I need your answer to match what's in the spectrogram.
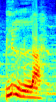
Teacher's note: lafadz Allah yang didahului oleh huruf kasrah jadi membacanya itu tipis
